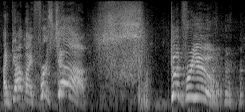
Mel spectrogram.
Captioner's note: whooshes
